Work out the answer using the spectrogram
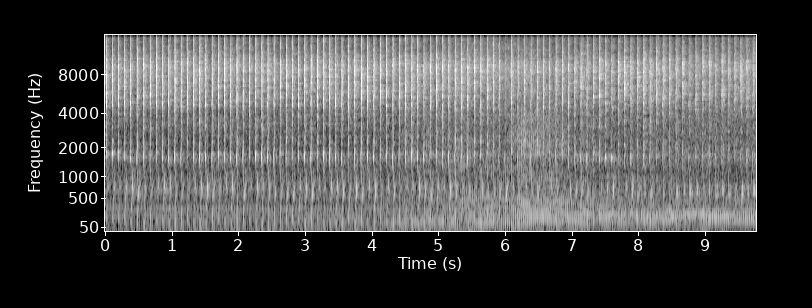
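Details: Honda XRM125 motorcycle whose engine oil dried up: loud, harsh metallic knocking about 3.5 times a second from the oil-starved piston scuffing the liner; engine block and piston replacement recommended.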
